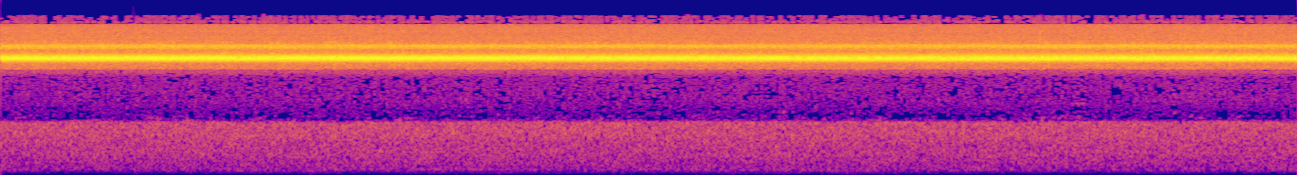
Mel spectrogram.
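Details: An unbroken high, thin ringing trill from a tree cricket in forest surroundings, steady in pitch and loudness from start to finish, with gentle low background rustle.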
